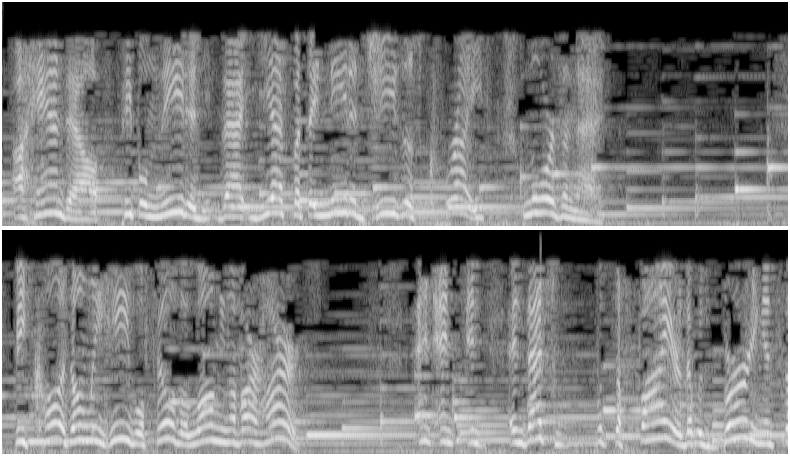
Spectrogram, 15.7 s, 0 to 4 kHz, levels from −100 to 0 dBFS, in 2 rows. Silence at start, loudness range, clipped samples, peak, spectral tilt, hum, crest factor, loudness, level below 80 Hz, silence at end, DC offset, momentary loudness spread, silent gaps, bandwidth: 0 s; 4 LU; under 0.1%; 0 dBFS; -11 dB/octave; none; 14 dB; -15 LUFS; -36 dBFS; 0 s; under 0.1%; 8 LU; none; 3.6 kHz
